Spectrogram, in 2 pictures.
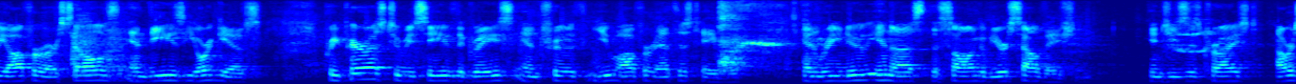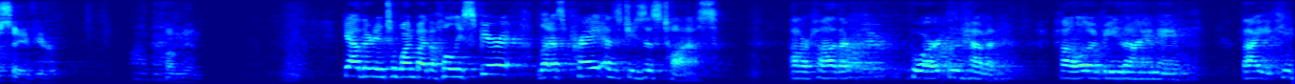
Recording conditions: large echoing room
